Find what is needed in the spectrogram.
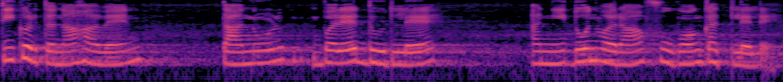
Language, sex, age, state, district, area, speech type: Goan Konkani, female, 18-30, Goa, Quepem, rural, spontaneous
